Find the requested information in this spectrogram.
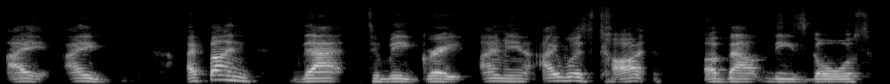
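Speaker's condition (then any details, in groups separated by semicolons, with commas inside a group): Traumatic brain injury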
